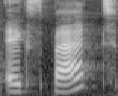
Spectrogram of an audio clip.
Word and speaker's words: expect: 다음으로 expect 보겠습니다. 자, expect 뒷부분에 강세를 강하게 주시면 되고요.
